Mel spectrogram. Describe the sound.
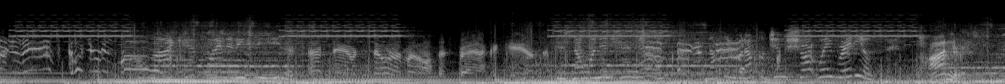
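A telephone rings with a steady, bright electronic tone that persists throughout, fairly loud, layered with dense busy sound and voices.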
